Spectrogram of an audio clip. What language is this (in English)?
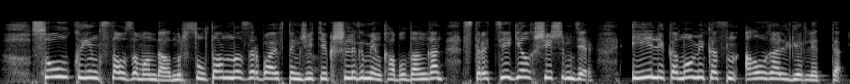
Kazakh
